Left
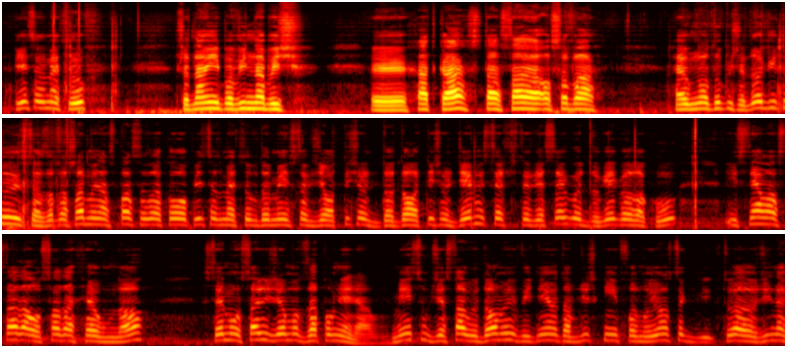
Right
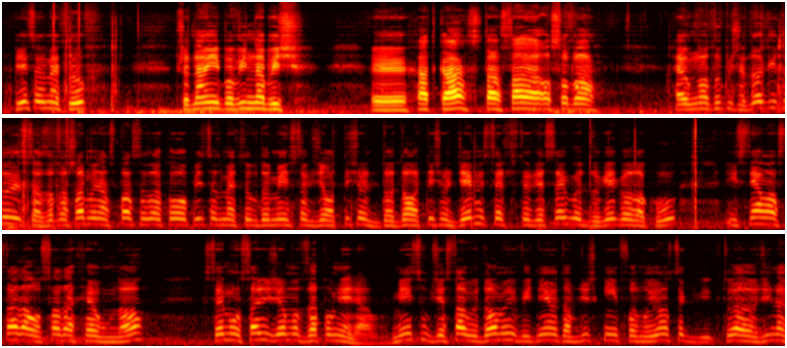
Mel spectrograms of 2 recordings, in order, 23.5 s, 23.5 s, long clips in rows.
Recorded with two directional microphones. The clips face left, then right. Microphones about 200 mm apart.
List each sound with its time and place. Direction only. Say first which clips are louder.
0.1 s speech: left 1 dB; 5° right (ahead or behind)
0.7 s a sound: left 5 dB; 15° left (ahead or behind)
1.7 s a man's voice: left 5 dB; 40° left (ahead or behind)
3.7 s speech: left 5 dB; 35° left (ahead or behind)
8.2 s speech: left 2 dB; 5° left (ahead or behind)
15.1 s speech: left 1 dB; 15° right (ahead or behind)
16.2 s speech: left 2 dB; centre (ahead or behind)
18.0 s speech: even; centre (ahead or behind)
18.9 s speech: left 2 dB; 15° right (ahead or behind)
20.6 s speech: left 1 dB; 10° right (ahead or behind)
21.7 s speech: left 2 dB; 5° left (ahead or behind)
